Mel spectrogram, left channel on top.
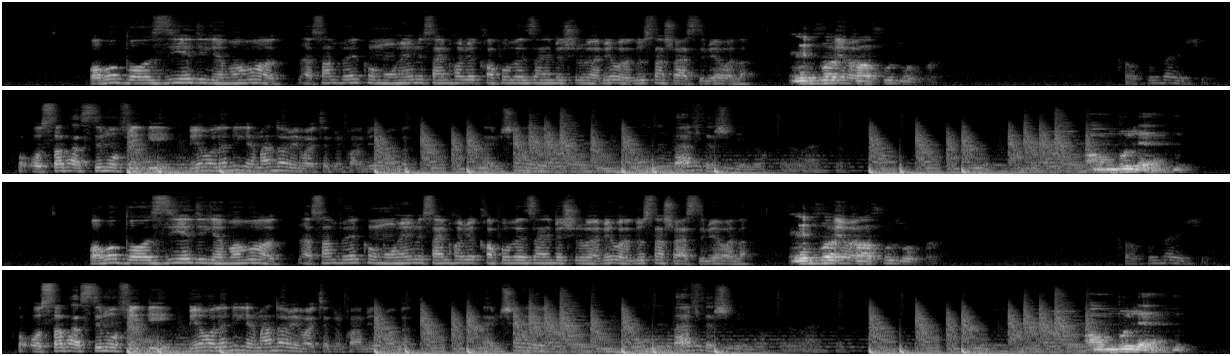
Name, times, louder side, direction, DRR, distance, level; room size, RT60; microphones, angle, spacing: voice 1, 0.9-7.5 8.3-8.7 12.4-16.4 17.1-17.8 19.0-19.6, right 2 dB, 35° right, 0.9 m, -29 dB
voice 2, 7.9-9.1 22.8-24.1, right 2 dB, 60° right, 2.6 m, -21 dB
voice 3, 11.2-12.0 18.6-20.7 22.0-22.4 23.6-23.8, equal, 5° left, 1.0 m, -43 dB
sound 1, 13.5-15.3 16.0-20.2 20.9-23.4, equal, 10° right, 0.6 m, -30 dB
7.7 x 5.7 x 3.2 m
head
